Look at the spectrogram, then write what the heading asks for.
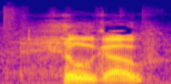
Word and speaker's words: Gilbo: Pico Gilbo.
